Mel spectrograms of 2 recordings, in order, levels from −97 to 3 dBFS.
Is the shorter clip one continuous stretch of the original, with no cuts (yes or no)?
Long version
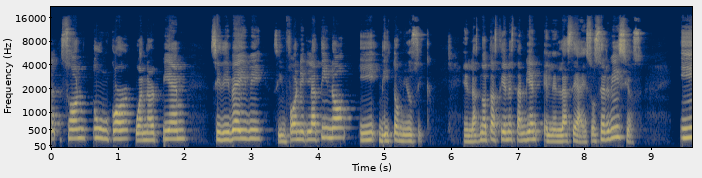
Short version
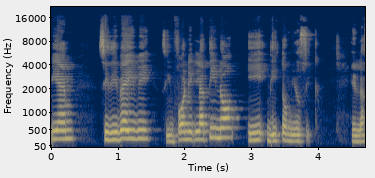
yes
